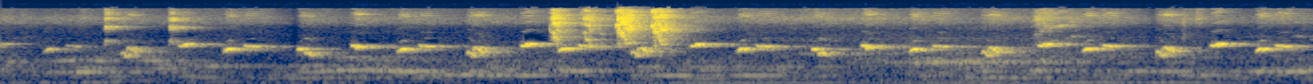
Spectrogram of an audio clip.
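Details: Yellow-vented bulbul singing vigorously: a steady string of short, clear, whistled notes, each slurring downward, repeated about once a second, with one brief burst of hissing noise.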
